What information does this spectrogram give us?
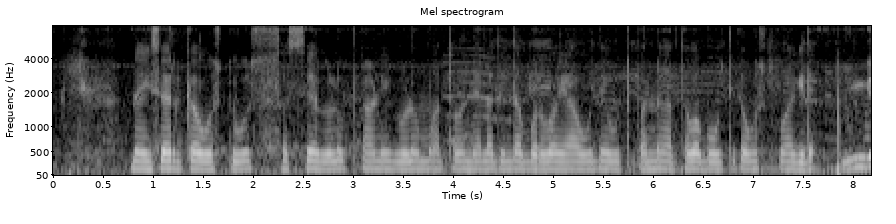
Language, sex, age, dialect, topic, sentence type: Kannada, male, 18-24, Mysore Kannada, agriculture, statement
